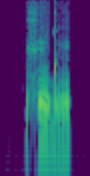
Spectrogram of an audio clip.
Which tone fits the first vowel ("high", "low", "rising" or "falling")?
falling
